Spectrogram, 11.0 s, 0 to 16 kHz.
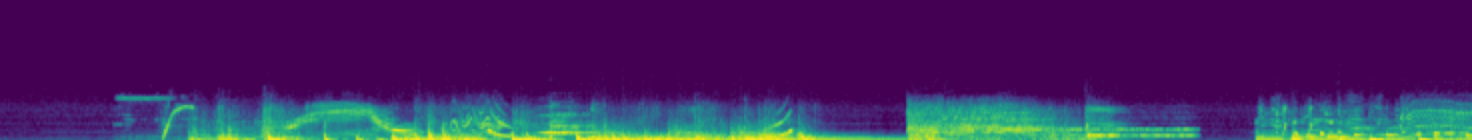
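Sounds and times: cartoon music: 0:09.4 - 0:11.0.

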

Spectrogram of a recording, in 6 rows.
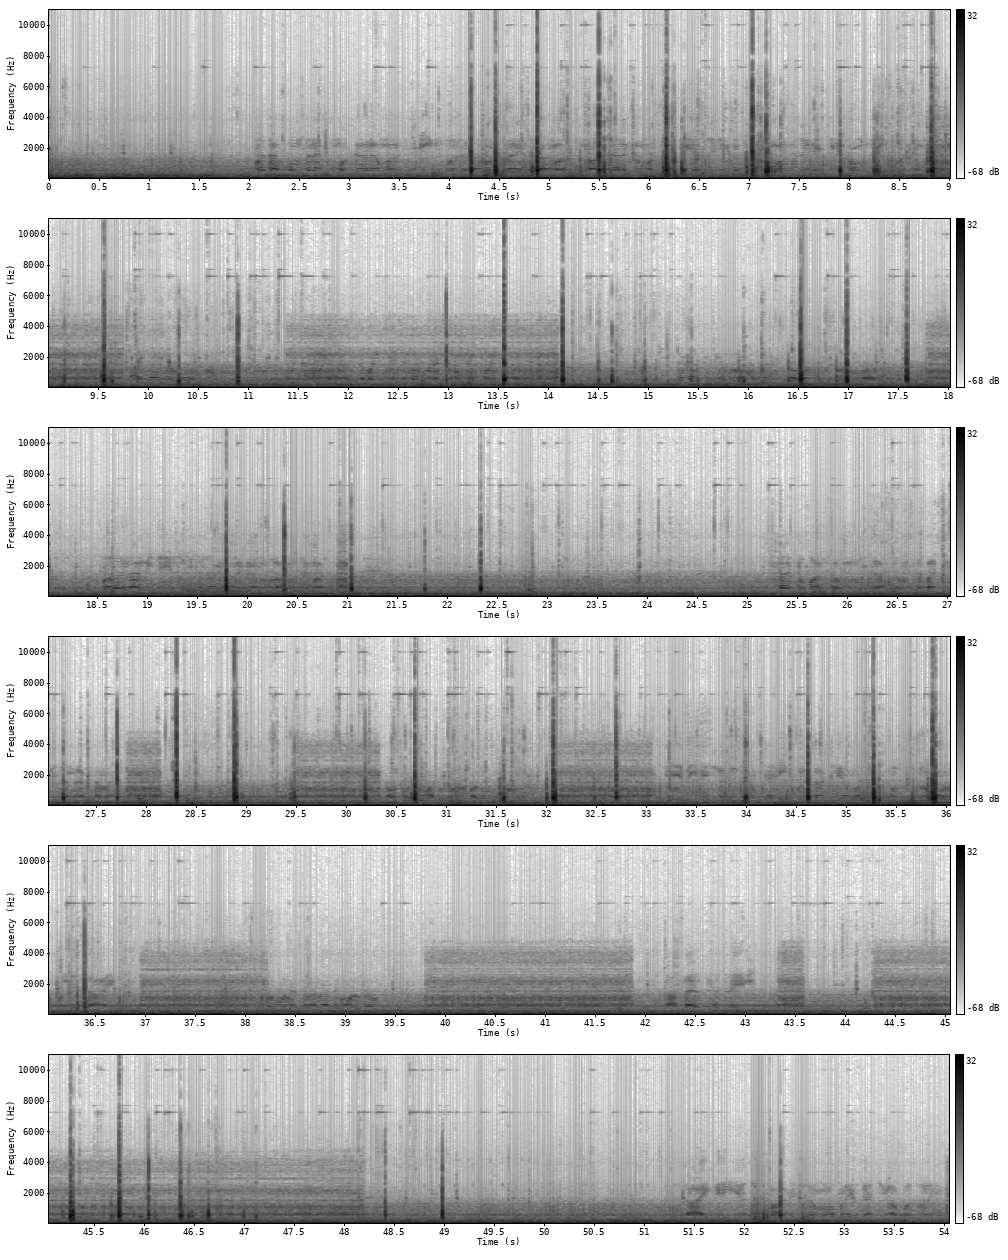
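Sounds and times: engine and road rumble: 0:00.0 - 0:54.0.

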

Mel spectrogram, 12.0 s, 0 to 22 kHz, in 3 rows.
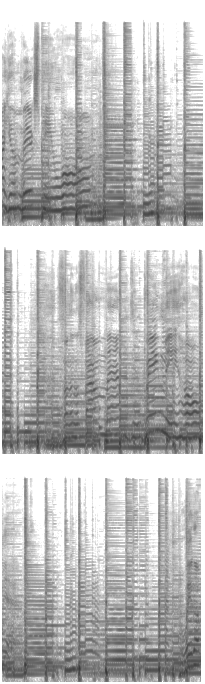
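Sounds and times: acoustic guitar strumming: 0:00.0 - 0:12.0.

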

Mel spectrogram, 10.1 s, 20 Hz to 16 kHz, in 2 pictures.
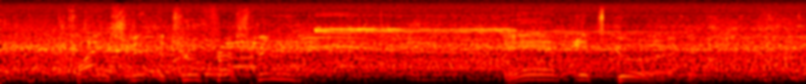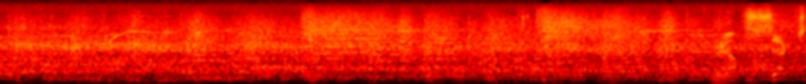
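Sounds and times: stadium crowd cheering: 0:00.0 - 0:10.0
marching band brass: 0:04.5 - 0:10.0.

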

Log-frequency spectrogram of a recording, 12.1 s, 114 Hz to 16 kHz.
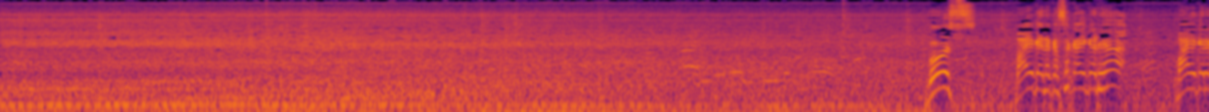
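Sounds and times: diesel truck engine running: 0:00.0 - 0:12.0
water rushing and splashing: 0:00.0 - 0:12.0.

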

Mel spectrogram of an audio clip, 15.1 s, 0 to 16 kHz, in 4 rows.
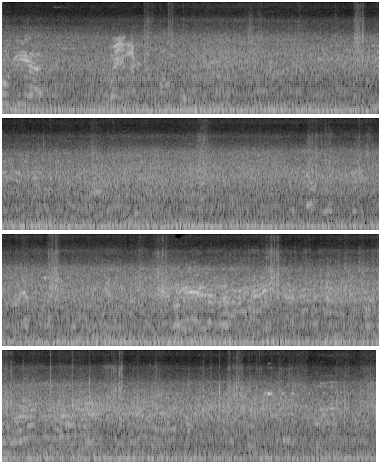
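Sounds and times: crowd chatter: 0:00.0 - 0:15.0
motorbike engines humming: 0:00.0 - 0:15.0.

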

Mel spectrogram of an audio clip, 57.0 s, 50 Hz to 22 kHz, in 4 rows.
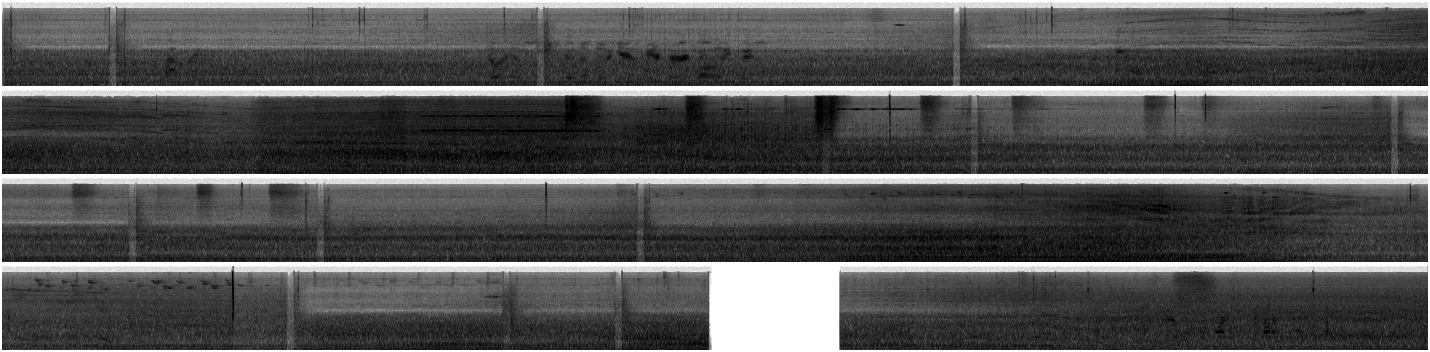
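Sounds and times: fire truck diesel engine: 0:00.0 - 0:49.8, 0:51.2 - 0:57.0
air brake hisses: 0:30.5 - 0:31.6.

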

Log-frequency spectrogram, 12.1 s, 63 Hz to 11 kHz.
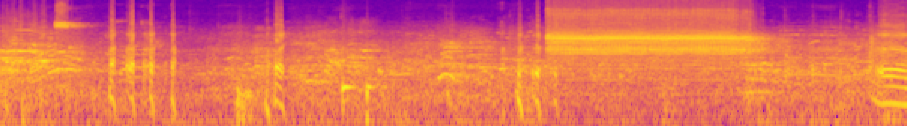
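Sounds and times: crowd chatter: 0:00.0 - 0:12.0
scoreboard buzzer blast: 0:07.3 - 0:10.3.

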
